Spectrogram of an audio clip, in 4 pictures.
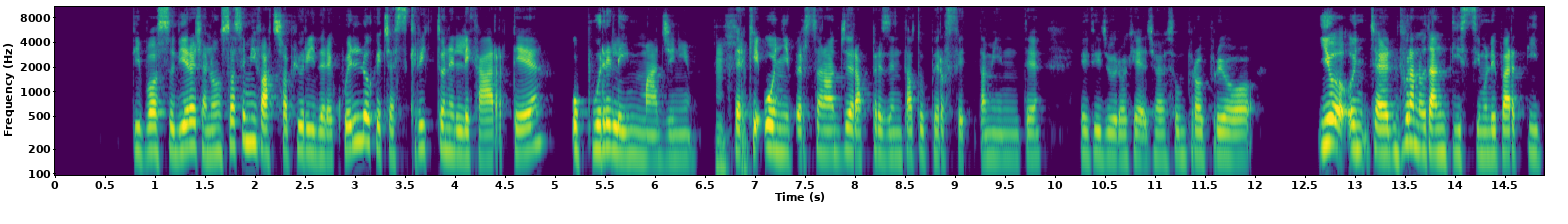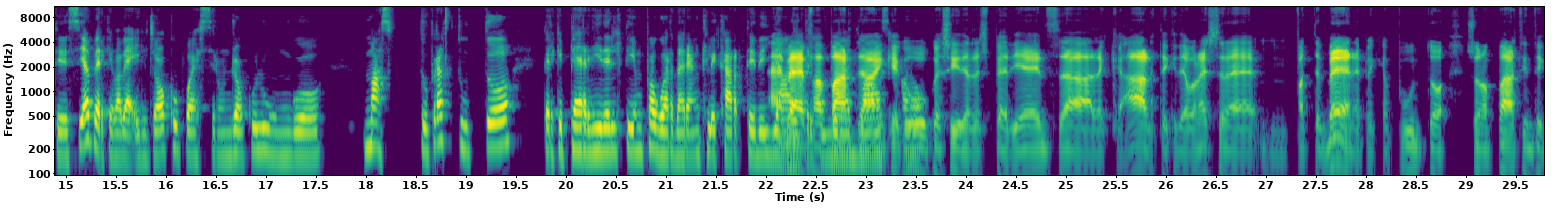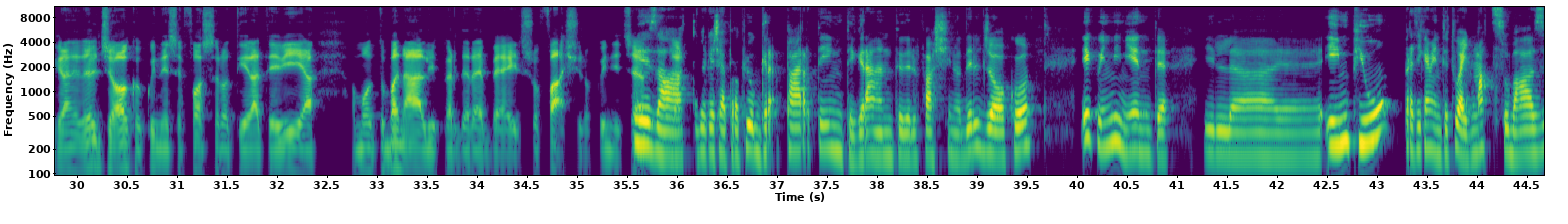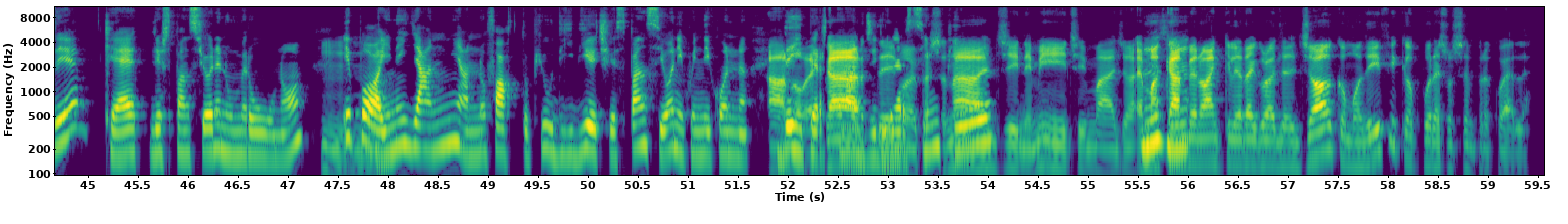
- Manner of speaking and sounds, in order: "cioè" said as "ceh"; "cioè" said as "ceh"; "cioè" said as "ceh"; drawn out: "il"
- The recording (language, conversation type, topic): Italian, podcast, Qual è il tuo gioco preferito per rilassarti, e perché?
